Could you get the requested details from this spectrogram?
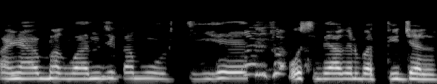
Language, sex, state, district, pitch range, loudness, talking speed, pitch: Hindi, female, Bihar, Jamui, 255-275 Hz, -16 LUFS, 165 wpm, 265 Hz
